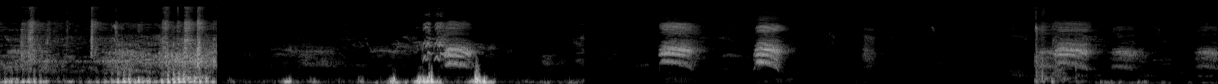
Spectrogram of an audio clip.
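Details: Birds calling in hawelli. A loud burst of low noise comes first, then scattered hoarse, cawing notes with pauses of a second or more between them.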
